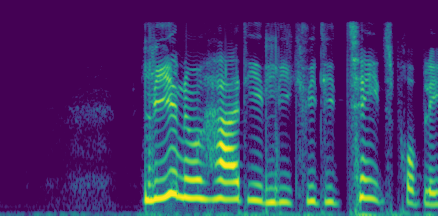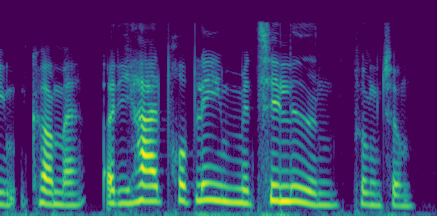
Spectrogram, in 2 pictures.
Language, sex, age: Danish, female, 24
